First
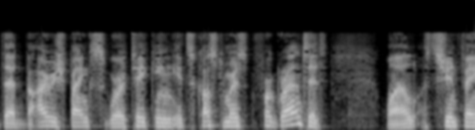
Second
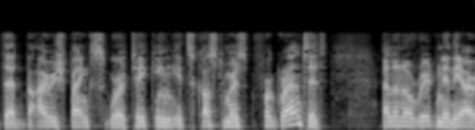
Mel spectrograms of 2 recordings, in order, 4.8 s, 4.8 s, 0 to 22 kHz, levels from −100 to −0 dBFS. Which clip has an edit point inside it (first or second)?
second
